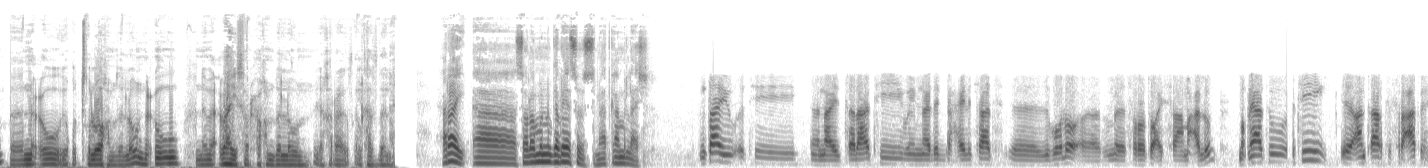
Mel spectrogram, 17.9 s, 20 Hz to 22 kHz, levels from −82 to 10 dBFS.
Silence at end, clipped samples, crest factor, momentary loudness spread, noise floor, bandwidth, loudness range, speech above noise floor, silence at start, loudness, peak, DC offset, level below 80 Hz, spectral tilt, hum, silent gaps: 0 s; under 0.1%; 16 dB; 15 LU; -62 dBFS; 15.5 kHz; 8 LU; 39 dB; 0 s; -23 LUFS; -8 dBFS; under 0.1%; -50 dBFS; -6.5 dB/octave; none; none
